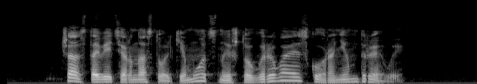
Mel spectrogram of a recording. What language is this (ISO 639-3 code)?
bel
